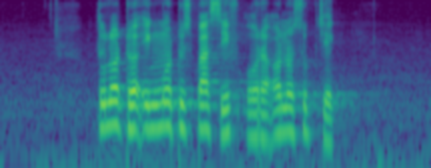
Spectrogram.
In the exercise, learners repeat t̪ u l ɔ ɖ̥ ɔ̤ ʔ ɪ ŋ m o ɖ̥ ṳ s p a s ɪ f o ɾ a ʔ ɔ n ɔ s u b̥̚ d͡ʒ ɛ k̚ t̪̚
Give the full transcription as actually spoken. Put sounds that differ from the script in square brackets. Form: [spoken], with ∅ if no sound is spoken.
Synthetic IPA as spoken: t̪ u l ɔ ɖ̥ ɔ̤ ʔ ɪ ŋ m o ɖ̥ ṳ s p a s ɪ f o ɾ a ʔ ɔ n ɔ s u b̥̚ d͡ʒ ɛ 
